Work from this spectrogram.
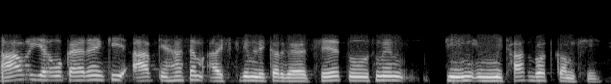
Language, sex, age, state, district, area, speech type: Hindi, male, 18-30, Uttar Pradesh, Mirzapur, rural, conversation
